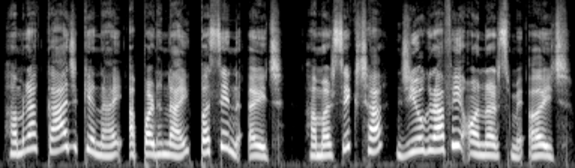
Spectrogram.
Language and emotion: Maithili, neutral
